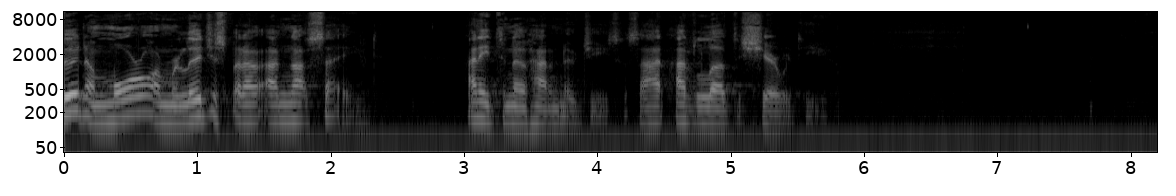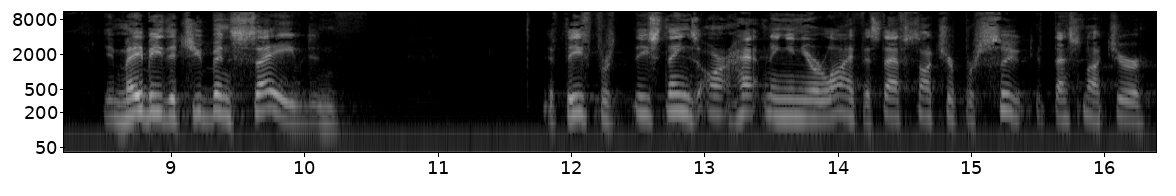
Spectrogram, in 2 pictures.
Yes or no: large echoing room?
yes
